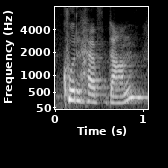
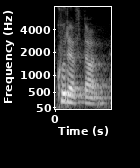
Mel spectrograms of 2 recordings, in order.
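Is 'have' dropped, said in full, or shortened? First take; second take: full; dropped. First: The word 'have' is pronounced in full. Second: The word 'have' is not pronounced at all. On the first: "kiedy mówimy could have done" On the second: "Nawet czasami nie wymawiamy tego have"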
